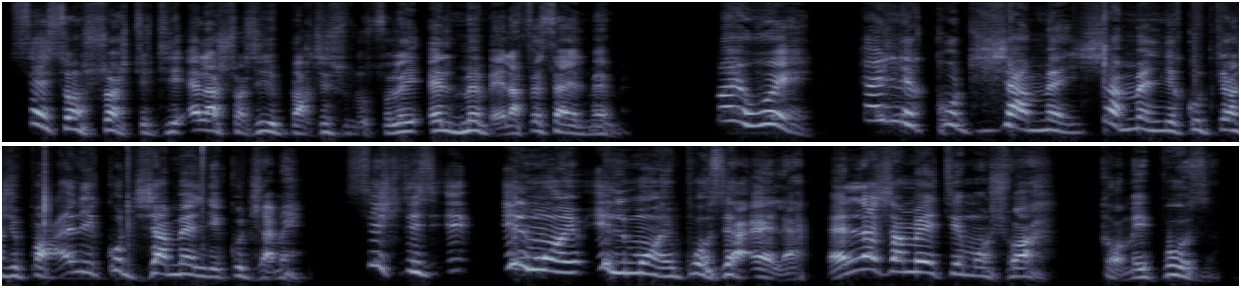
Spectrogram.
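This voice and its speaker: In a film melodrama, a man plays a volatile, short-tempered, scheming and unfaithful husband, using a full character voice that sits high, bright and fast with big pitch swings. Defensive and exasperated, he repeats himself and stammers through his words.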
